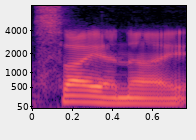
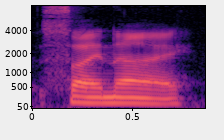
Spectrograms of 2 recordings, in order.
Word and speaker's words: Sinai: So the mountain is Mount Sinai, and not Mount Sinai, as many people say. The word is with the A in the second syllable, so Sinai.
